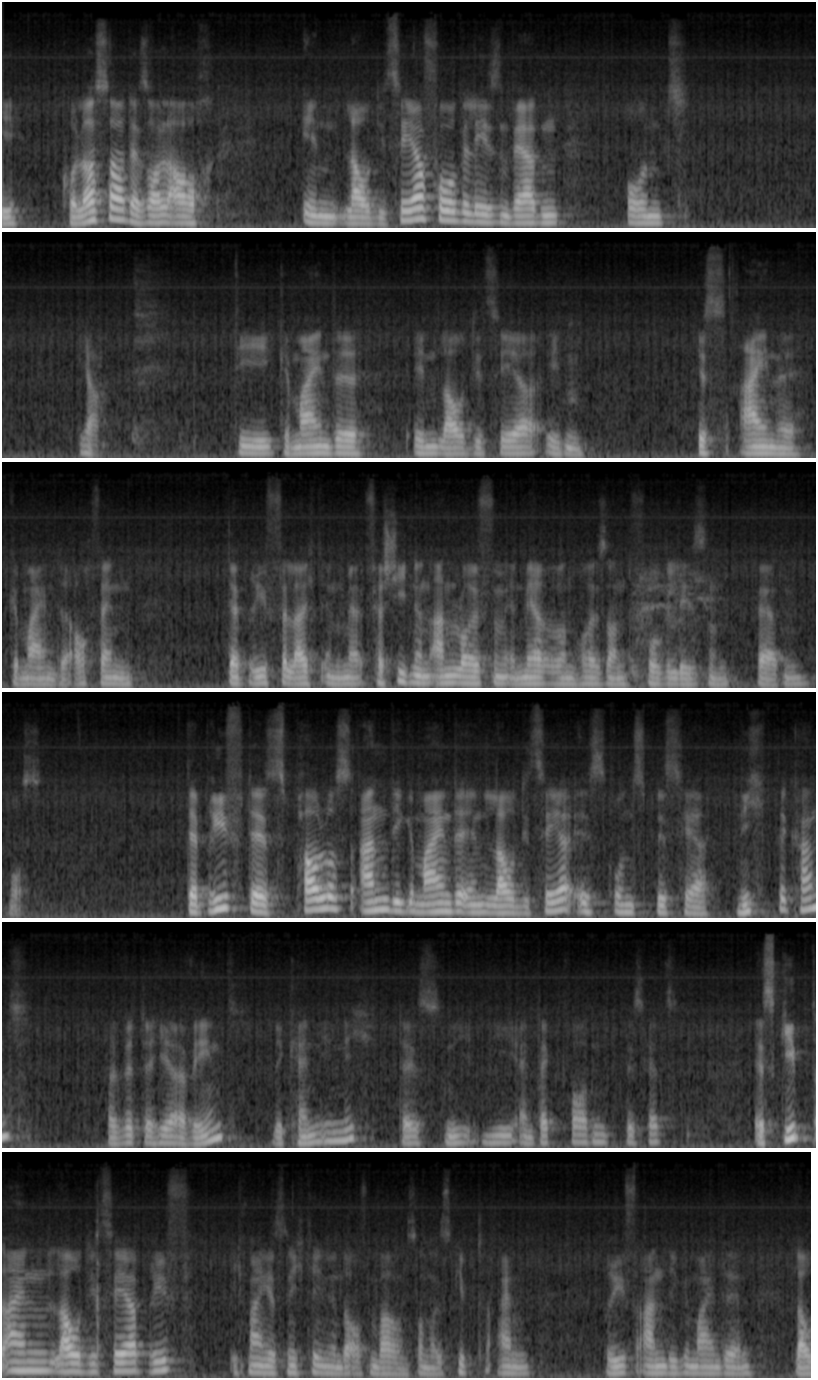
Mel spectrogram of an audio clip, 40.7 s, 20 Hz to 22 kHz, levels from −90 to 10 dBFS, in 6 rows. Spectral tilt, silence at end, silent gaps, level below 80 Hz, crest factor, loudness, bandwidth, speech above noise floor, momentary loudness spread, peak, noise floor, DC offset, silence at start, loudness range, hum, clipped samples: -6.5 dB/octave; 0 s; none; -60 dBFS; 22 dB; -28 LUFS; 18 kHz; 26 dB; 14 LU; -6 dBFS; -53 dBFS; under 0.1%; 0 s; 9 LU; none; under 0.1%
